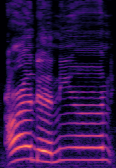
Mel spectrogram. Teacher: huruf dalnya dibaca sukun tipis atau tarqiq dan wajib untuk diqalqalakan atau dipantulkan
